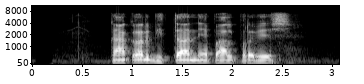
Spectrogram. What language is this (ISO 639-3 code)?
nep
